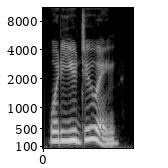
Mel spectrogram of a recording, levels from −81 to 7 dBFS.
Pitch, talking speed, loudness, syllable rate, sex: 220 Hz, 265 wpm, -14 LUFS, 7.3 syllables/s, female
